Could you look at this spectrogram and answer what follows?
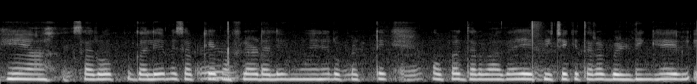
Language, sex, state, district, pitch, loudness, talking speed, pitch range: Hindi, female, Bihar, Lakhisarai, 240 Hz, -15 LUFS, 155 wpm, 235-245 Hz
